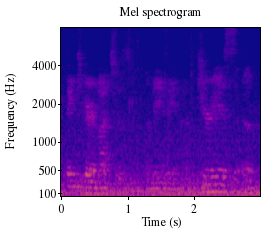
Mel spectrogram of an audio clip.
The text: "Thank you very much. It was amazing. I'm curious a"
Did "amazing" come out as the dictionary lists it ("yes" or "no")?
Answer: yes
